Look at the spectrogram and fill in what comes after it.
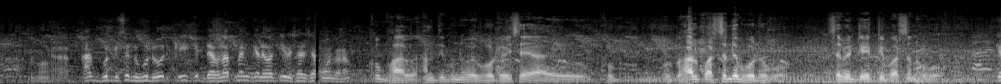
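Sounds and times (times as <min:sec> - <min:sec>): quiet talk: 0:00.0 - 0:10.0.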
